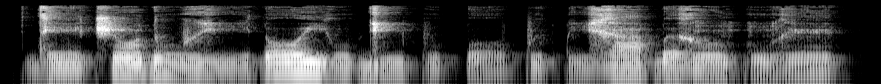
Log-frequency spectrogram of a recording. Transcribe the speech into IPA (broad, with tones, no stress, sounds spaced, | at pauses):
d eː˨ t͡ʃ ɔ̃˦ ɗ u˧ ɣ iː˨ ɗ oː˦ j u˧ ɡ iː˧ p u˨ k͡p oː˨ p ɨ˦˨ k͡p i˧ ɣ a˧ ɓ ə˦ ɣ ɔ̃˧ kʷ ũ˨ ɣ ɛ̃˧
